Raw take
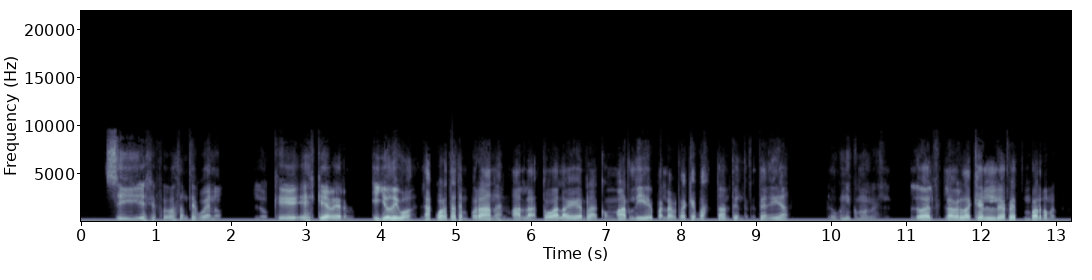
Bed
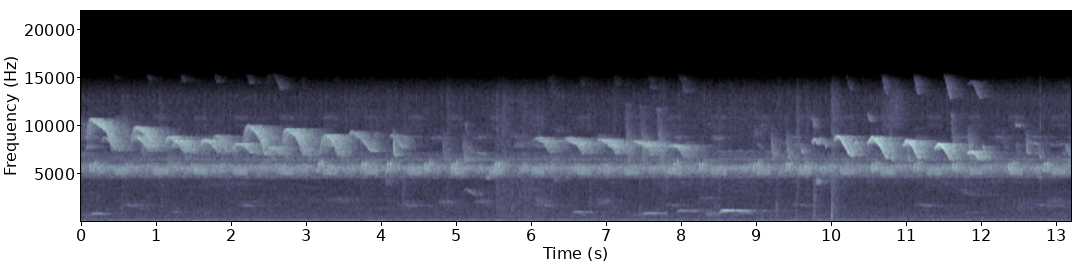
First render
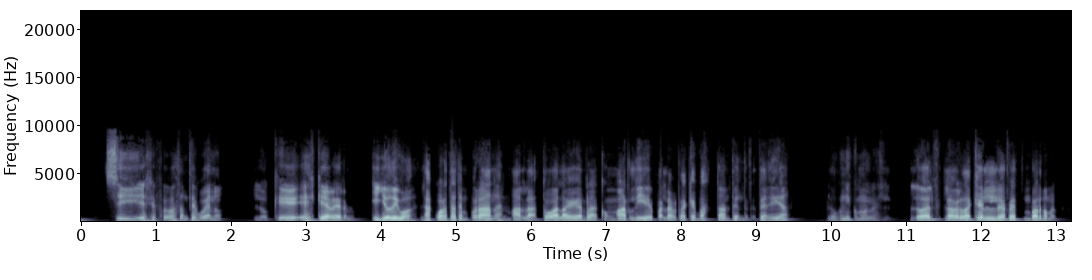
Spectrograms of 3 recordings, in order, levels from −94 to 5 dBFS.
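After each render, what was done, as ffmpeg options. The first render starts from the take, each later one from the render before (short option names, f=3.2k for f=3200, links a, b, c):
-af "bandreject=f=50:t=h:w=6,bandreject=f=100:t=h:w=6,bandreject=f=150:t=h:w=6,bandreject=f=200:t=h:w=6,bandreject=f=250:t=h:w=6"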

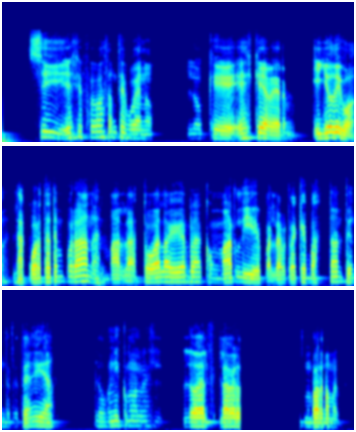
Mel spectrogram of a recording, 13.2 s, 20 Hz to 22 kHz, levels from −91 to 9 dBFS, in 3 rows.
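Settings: -filter_complex "[0:a]asplit=3[a][b][c];[a]atrim=end=11.77,asetpts=PTS-STARTPTS,afade=t=out:st=11.766:d=0.004:c=hsin[d];[b]atrim=start=11.77:end=12.52,asetpts=PTS-STARTPTS,volume=0[e];[c]atrim=start=12.52,asetpts=PTS-STARTPTS,afade=t=in:d=0.004:c=hsin[f];[d][e][f]concat=n=3:v=0:a=1"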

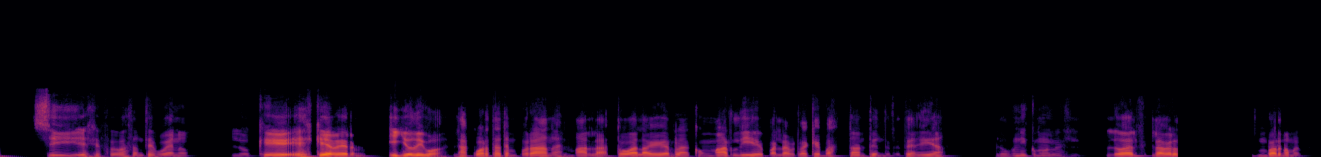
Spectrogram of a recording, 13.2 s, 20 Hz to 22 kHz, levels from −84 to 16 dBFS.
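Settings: -filter_complex "[0:a]asplit=3[a][b][c];[a]afade=t=out:st=2.57:d=0.02[d];[b]acontrast=39,afade=t=in:st=2.57:d=0.02,afade=t=out:st=3.95:d=0.02[e];[c]afade=t=in:st=3.95:d=0.02[f];[d][e][f]amix=inputs=3:normalize=0"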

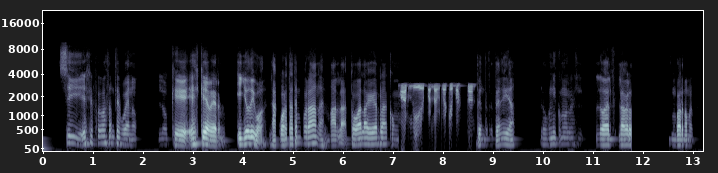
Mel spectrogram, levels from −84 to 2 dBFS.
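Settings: -filter_complex "[0:a]asettb=1/sr,asplit=3[a][b][c];[a]atrim=end=7.114[d];[b]atrim=start=7.11:end=8.67,asetpts=PTS-STARTPTS,afade=t=in:d=0.004:c=qsin,afade=t=out:st=1.556:d=0.004:c=qsin,lowpass=f=2.6k:t=q:w=0.5098,lowpass=f=2.6k:t=q:w=0.6013,lowpass=f=2.6k:t=q:w=0.9,lowpass=f=2.6k:t=q:w=2.563,afreqshift=-3100[e];[c]atrim=start=8.666[f];[d][e]acrossfade=d=0.004:c1=hsin:c2=qsin[g];[g][f]acrossfade=d=0.004:c1=qsin:c2=hsin"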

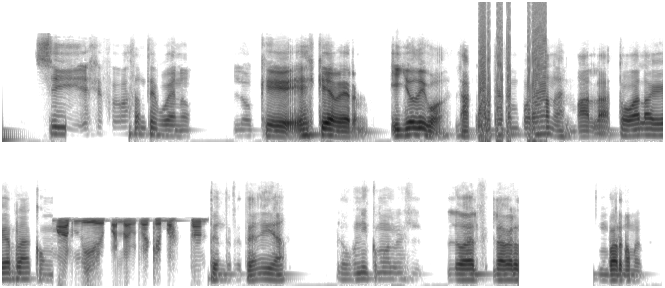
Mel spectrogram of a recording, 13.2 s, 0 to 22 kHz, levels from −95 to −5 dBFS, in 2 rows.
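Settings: -filter_complex "[0:a]asettb=1/sr,asplit=3[a][b][c];[a]atrim=end=0.634[d];[b]atrim=start=0.63:end=1.27,asetpts=PTS-STARTPTS,afade=t=in:d=0.004:c=qsin,afade=t=out:st=0.636:d=0.004:c=qsin,highpass=1.4k[e];[c]atrim=start=1.266[f];[d][e]acrossfade=d=0.004:c1=hsin:c2=qsin[g];[g][f]acrossfade=d=0.004:c1=qsin:c2=hsin,asettb=1/sr,asplit=3[h][i][j];[h]atrim=end=4.754[k];[i]atrim=start=4.75:end=5.44,asetpts=PTS-STARTPTS,afade=t=in:d=0.004:c=qsin,afade=t=out:st=0.686:d=0.004:c=qsin,aeval=exprs='(mod(11.9*val(0)+1,2)-1)/11.9':c=same[l];[j]atrim=start=5.436[m];[k][l]acrossfade=d=0.004:c1=hsin:c2=qsin[n];[n][m]acrossfade=d=0.004:c1=qsin:c2=hsin"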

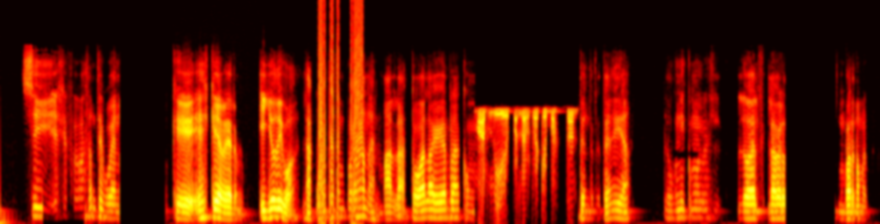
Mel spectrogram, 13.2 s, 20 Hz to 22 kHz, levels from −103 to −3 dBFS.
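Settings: -filter_complex "[0:a]asettb=1/sr,asplit=3[a][b][c];[a]atrim=end=10.084[d];[b]atrim=start=10.08:end=10.48,asetpts=PTS-STARTPTS,afade=t=in:d=0.004:c=qsin,afade=t=out:st=0.396:d=0.004:c=qsin,asuperstop=centerf=1300:order=12:qfactor=4.6[e];[c]atrim=start=10.476[f];[d][e]acrossfade=d=0.004:c1=hsin:c2=qsin[g];[g][f]acrossfade=d=0.004:c1=qsin:c2=hsin,asplit=3[h][i][j];[h]atrim=end=1.79,asetpts=PTS-STARTPTS,afade=t=out:st=1.786:d=0.004:c=hsin[k];[i]atrim=start=1.79:end=2.48,asetpts=PTS-STARTPTS,volume=0[l];[j]atrim=start=2.48,asetpts=PTS-STARTPTS,afade=t=in:d=0.004:c=hsin[m];[k][l][m]concat=n=3:v=0:a=1"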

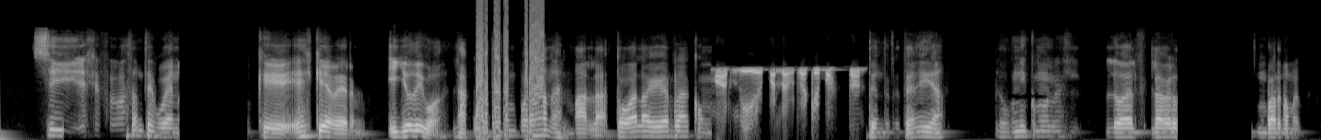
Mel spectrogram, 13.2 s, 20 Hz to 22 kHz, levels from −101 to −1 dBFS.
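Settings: -af "acompressor=threshold=-28dB:ratio=2.5"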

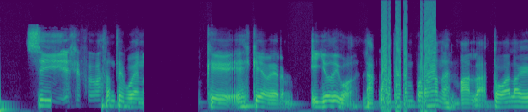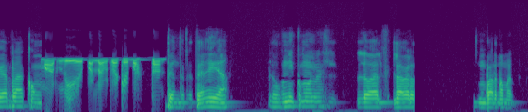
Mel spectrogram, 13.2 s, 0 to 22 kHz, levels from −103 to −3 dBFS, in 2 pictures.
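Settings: -filter_complex "[0:a]asplit=2[a][b];[b]alimiter=limit=-23.5dB:level=0:latency=1:release=29,volume=-1dB[c];[a][c]amix=inputs=2:normalize=0,acompressor=threshold=-28dB:ratio=6"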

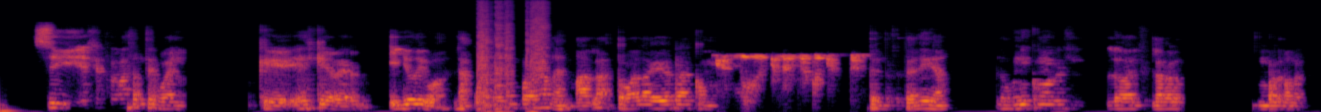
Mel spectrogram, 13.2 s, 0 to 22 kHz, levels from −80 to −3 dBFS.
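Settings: -filter_complex "[0:a]asplit=2[a][b];[b]adelay=17,volume=-5.5dB[c];[a][c]amix=inputs=2:normalize=0,aecho=1:1:24|46|58:0.596|0.531|0.224"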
